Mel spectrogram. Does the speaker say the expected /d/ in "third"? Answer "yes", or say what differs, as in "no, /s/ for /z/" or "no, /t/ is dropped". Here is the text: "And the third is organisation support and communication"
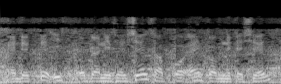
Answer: no, /d/ is dropped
